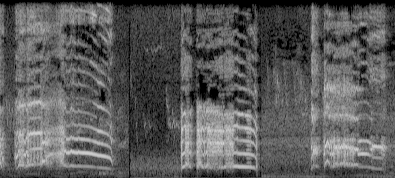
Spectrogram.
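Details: Morning crowing from a rooster: three long harmonic crows, each starting with a rising onset and easing down, separated by brief pauses over a low humming background.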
